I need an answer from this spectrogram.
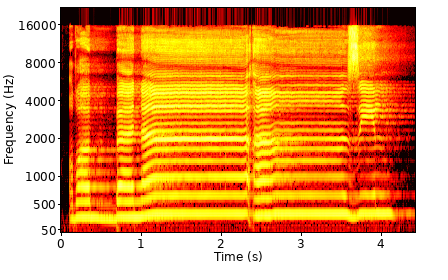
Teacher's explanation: maka cara baca nunnya adalah dipanjangkan boleh empat boleh lima harakat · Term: Mad Jaiz munfasil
